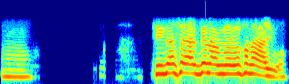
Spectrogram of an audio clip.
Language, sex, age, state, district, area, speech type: Bengali, female, 30-45, West Bengal, Uttar Dinajpur, urban, conversation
